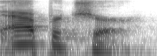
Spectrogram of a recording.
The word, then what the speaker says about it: aperture: Word type: aperture is a noun pronounced as ap-er-ture, meaning an aperture is an opening, hole, or gap, typically one that is small or narrow.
